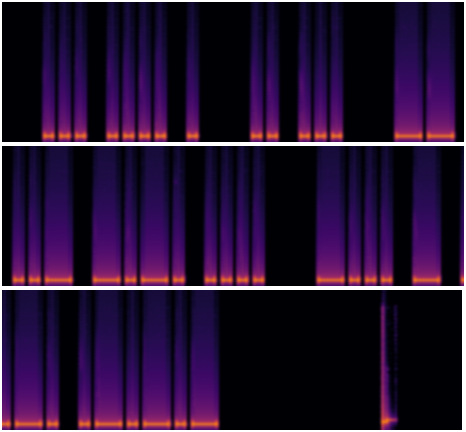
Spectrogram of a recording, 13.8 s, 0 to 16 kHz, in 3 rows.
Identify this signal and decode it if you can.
Morse code, heard as a keyed tone, about 15 wpm, 700 Hz. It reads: SHE IS MUCH BTR.
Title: Sentences from Top 400 Words and Abbreviations 15wpm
